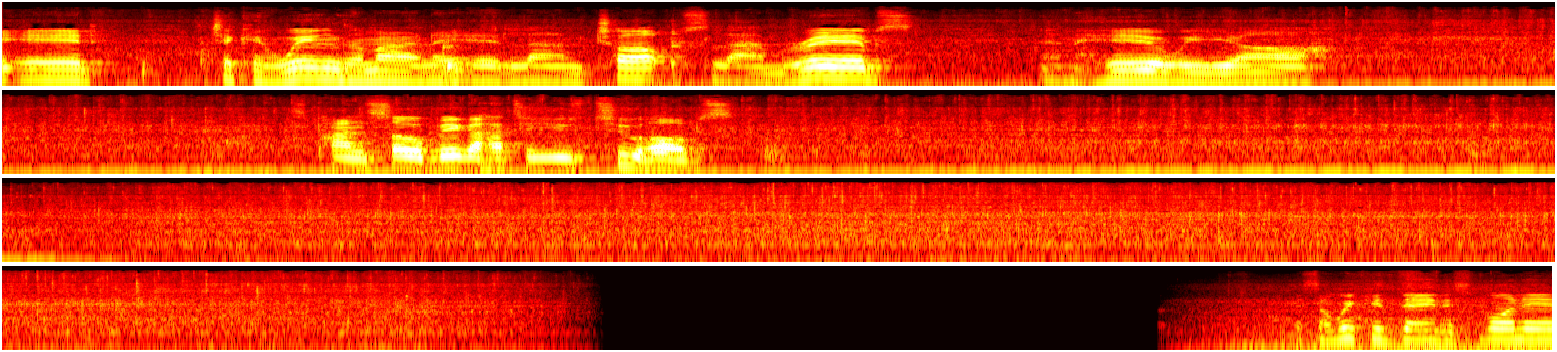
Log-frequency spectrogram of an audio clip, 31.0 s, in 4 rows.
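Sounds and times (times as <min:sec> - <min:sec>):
food bubbling and sizzling: 0:03.8 - 0:26.3.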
